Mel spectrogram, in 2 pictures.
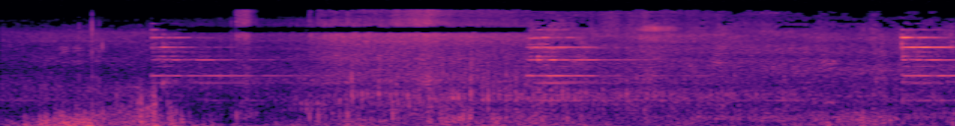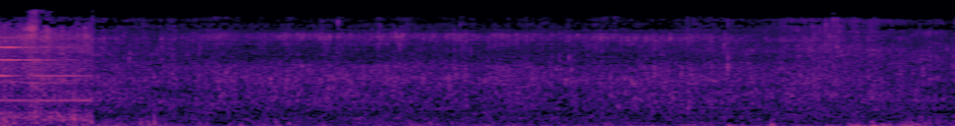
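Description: Wind buffeting the microphone on a gusty day, heaviest over the first seven seconds, then easing to a quieter steady rush. A few brief ringing tones sound through it early on.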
